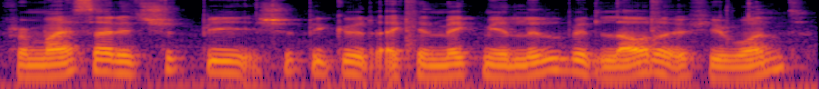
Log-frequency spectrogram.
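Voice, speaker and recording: A man with a fairly low voice hosts a live trading stream in a loose, chatty way. He thinks aloud, drops fillers, and chuckles easily while answering his viewers. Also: slight background noise. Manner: relaxed, thinking aloud, frequent fillers and quick laughs.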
